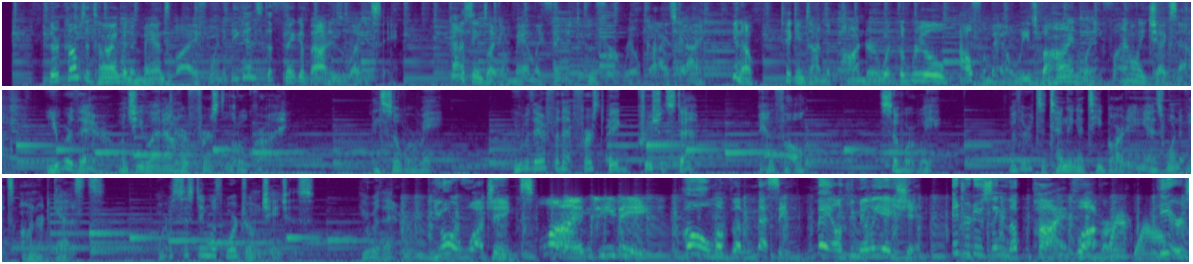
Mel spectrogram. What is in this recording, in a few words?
Commercial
